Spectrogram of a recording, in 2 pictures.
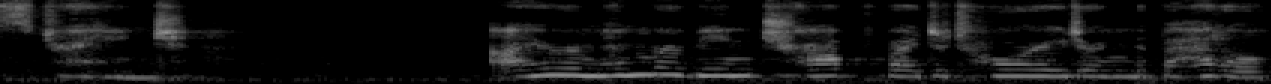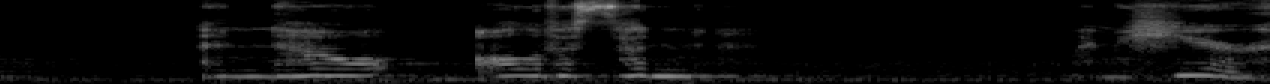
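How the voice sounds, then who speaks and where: A woman's voice: high-pitched, fairly even intonation, unhurried, long pauses, darkish tone, slight background noise. A woman voicing a puzzled, earnest young video game adventurer in a hesitant, musing manner.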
